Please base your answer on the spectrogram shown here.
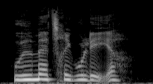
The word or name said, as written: udmatrikulere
